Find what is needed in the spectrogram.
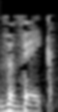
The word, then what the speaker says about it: Vivek: Vivek Ramaswamy, I think, or actually pronounce the name Vivek.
